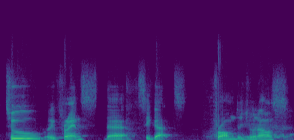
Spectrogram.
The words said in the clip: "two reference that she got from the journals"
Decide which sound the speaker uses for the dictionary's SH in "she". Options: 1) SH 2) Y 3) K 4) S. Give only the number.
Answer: 4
